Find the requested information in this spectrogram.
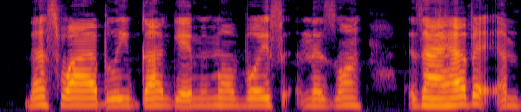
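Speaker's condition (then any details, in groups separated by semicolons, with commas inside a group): Cerebral palsy; depends on others for physical needs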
